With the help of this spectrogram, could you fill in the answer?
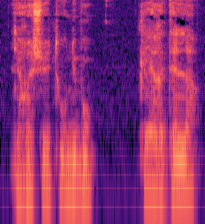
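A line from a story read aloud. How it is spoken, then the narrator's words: Gentle, soft. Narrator (French): dit-elle doucement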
